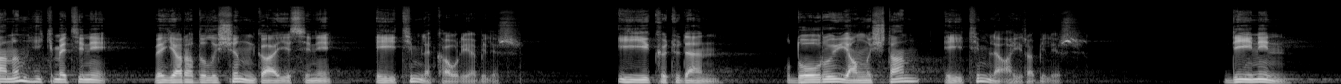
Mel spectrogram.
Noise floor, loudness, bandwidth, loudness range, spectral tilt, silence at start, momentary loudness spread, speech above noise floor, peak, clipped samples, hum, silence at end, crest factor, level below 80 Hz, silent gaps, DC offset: -77 dBFS; -20 LUFS; 16 kHz; 6 LU; -5.5 dB/octave; 0 s; 16 LU; 58 dB; -2 dBFS; under 0.1%; none; 0.5 s; 20 dB; -44 dBFS; none; under 0.1%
